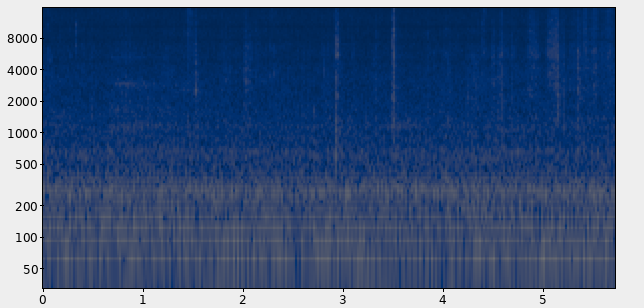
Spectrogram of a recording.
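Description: Faint, irregular clicks and light taps of sticker sheets and planner supplies being handled, over a low steady hum.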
